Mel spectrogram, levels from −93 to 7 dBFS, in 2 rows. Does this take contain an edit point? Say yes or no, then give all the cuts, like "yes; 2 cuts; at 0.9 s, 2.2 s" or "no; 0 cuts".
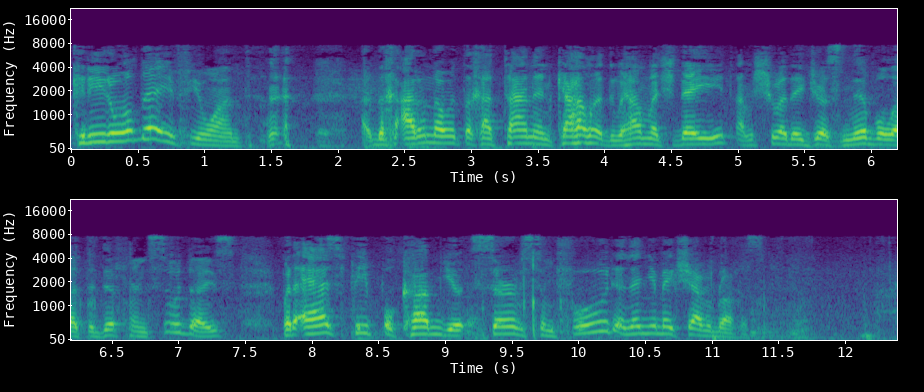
no; 0 cuts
